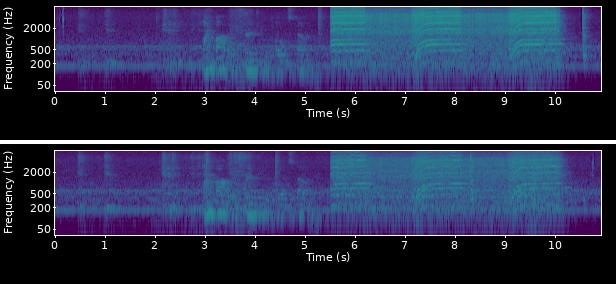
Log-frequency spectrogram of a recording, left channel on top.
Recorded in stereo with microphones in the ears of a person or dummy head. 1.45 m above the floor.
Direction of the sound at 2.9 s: 35° left (ahead or behind).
